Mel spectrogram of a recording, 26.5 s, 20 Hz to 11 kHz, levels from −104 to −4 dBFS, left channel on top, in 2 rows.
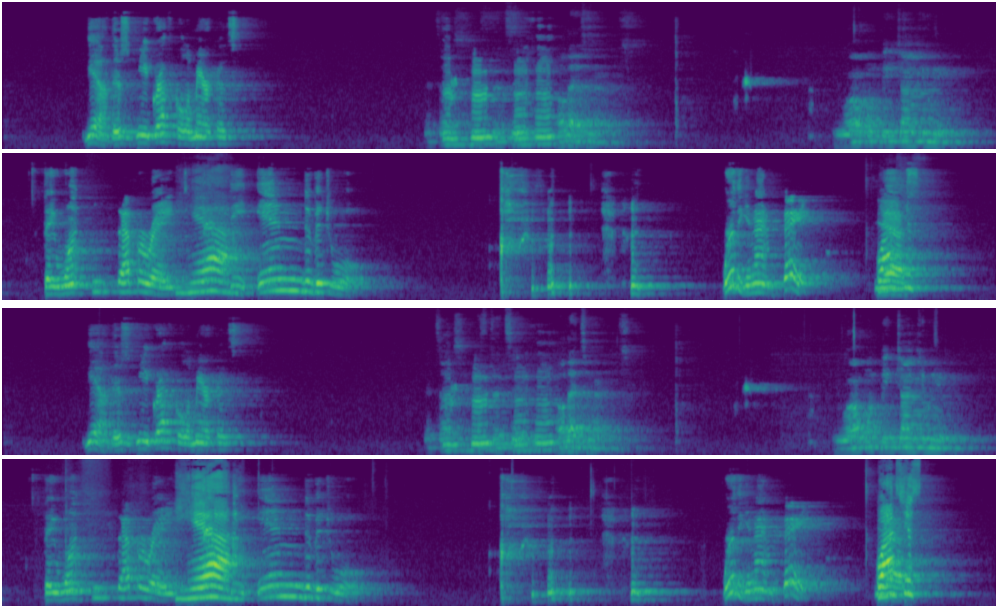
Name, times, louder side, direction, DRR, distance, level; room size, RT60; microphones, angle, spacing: voice 1, 1.1-3.1 5.9-6.5 6.8-7.4 9.9-10.0 13.8-15.6 16.3-18.0 19.9-20.9 21.3-21.8 22.9-24.0 24.9-25.3, left 4 dB, 85° left, 9 dB, 0.8 m, -36 dB
voice 2, 5.6-6.0 6.3-6.9 7.4-8.1 11.1-12.6, right 1 dB, 60° right, -4 dB, 3.1 m, -45 dB
voice 3, 15.6-16.5 24.9-25.5, right 7 dB, 85° right, 16 dB, 0.4 m, -28 dB
20.0 x 12.5 x 3.6 m, 1.4 s
head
